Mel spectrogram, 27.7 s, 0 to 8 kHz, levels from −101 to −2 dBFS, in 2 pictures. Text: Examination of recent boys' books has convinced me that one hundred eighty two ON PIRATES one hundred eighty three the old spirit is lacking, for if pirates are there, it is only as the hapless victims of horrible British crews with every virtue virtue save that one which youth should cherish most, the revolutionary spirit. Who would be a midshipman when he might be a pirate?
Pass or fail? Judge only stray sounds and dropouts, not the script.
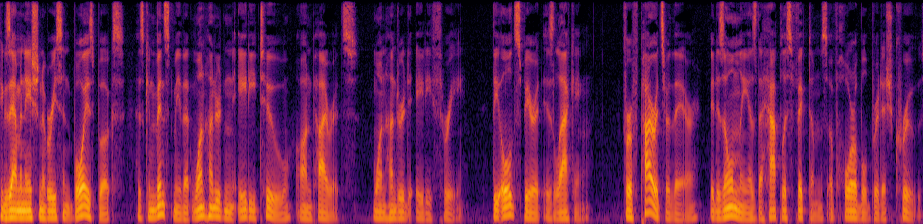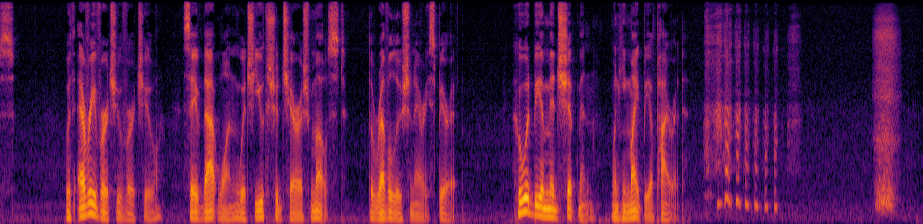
fail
